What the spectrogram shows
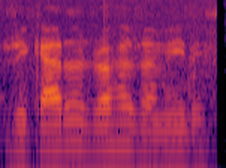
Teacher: her last name has a double R in it, and she says it like an English R sound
